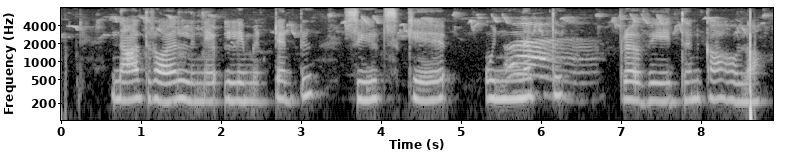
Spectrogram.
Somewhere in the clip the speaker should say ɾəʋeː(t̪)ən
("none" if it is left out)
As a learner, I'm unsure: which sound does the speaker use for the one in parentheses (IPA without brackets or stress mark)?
d̪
